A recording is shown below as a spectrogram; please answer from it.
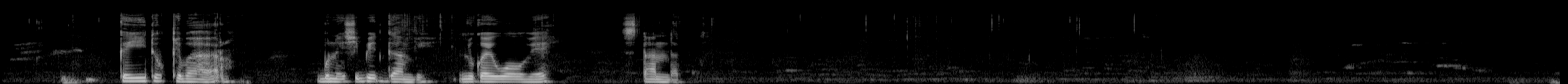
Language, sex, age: Wolof, male, 25-35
